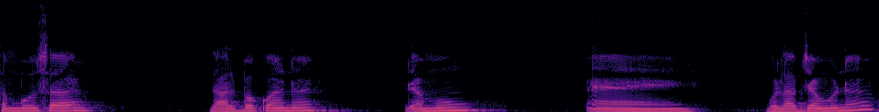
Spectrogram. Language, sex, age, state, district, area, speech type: Sindhi, male, 18-30, Maharashtra, Thane, urban, spontaneous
